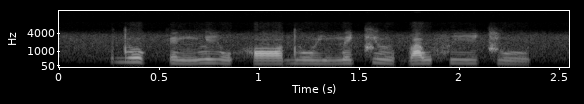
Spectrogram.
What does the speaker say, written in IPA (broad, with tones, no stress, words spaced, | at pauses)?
doː˥˨k̚ʔe˩˧ŋ liː˧˩whɔː˩˧ duː˩j me˧˥t͡ɕɯː˧˩ba˧w fiː˧t͡ɕuː˧˩t̚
